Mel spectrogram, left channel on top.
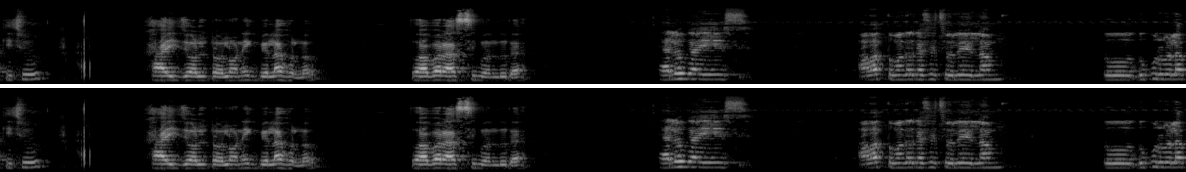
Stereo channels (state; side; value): identical; both; correlation 1.00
